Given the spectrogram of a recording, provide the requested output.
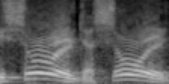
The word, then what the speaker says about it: sword: 우리 sword. SW 발음할 때요 W 발음이 안 돼.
